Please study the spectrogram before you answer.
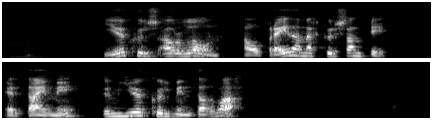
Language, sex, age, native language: Icelandic, male, 20-29, Icelandic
